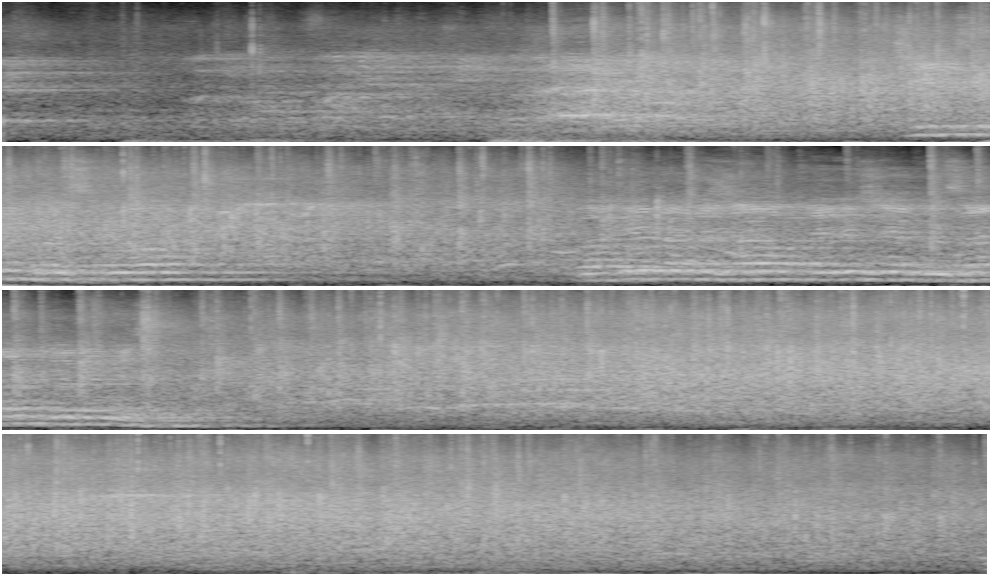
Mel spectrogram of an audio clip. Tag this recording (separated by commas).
Applause, Human group actions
